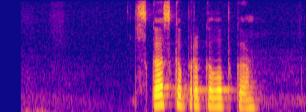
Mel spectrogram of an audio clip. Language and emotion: Russian, neutral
